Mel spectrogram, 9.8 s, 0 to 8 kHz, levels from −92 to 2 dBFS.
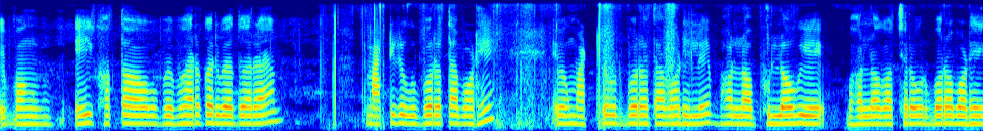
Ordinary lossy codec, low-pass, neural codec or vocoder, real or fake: none; 7.2 kHz; none; real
